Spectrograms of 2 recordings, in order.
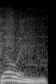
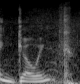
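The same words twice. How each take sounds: First: The word ends without a K sound. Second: The word ends with a K sound. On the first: The speaker calls it right. "I say going" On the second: The speaker calls it wrong. "I don't say K at the end of the word going. I don't say going"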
